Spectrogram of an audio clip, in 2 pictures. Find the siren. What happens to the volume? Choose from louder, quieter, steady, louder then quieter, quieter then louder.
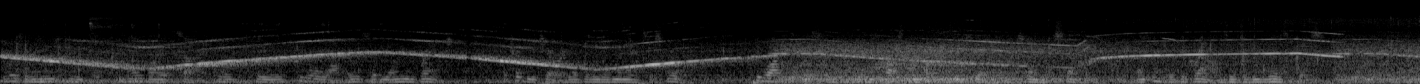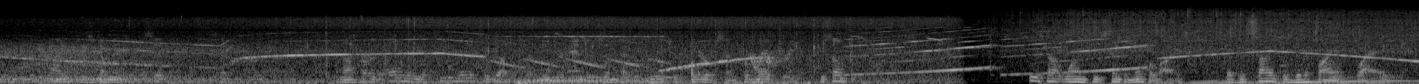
steady.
